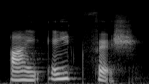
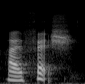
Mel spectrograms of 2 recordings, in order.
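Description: First: The sentence is spoken slowly and fully. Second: The sentence is spoken fast and reduced. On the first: "천천히 해볼게요" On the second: "또는 더 빨리 발음할 때는요"

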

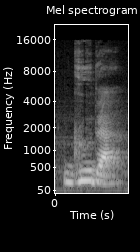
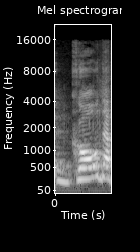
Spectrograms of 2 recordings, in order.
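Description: First: It is said with an English pronunciation. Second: It is said with a Polish pronunciation.

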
